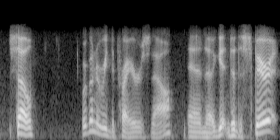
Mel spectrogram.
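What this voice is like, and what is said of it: Tired-sounding voice. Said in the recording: “I am tired ... if I sound a little tired, I am”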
